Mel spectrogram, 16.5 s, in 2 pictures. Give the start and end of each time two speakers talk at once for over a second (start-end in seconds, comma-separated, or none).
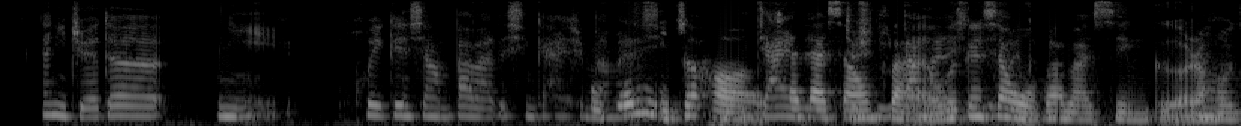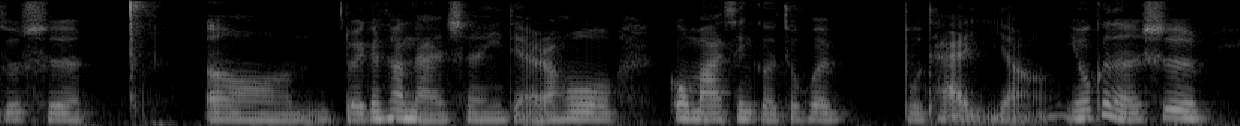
3.9-7.0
